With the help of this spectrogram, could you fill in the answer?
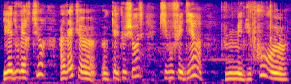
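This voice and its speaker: A woman with a cold giving a tarot reading in a gentle, soothing way, with many fillers and restarts, in a French accent. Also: on the high side, expressive, unhurried, muffled recording. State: has a cold. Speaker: tarot card reader. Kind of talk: casual tarot reading monologue.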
